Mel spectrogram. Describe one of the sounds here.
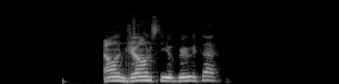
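An elderly man speaks briefly and calmly over an online call.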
